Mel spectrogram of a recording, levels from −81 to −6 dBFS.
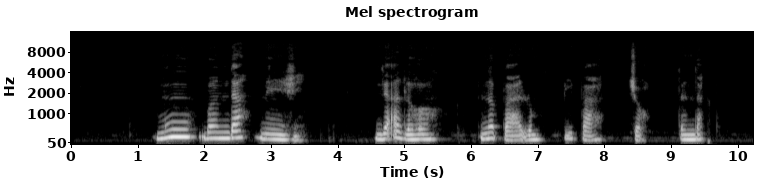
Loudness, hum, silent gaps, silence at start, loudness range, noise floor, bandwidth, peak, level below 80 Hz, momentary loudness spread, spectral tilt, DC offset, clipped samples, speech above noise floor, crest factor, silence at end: -23 LUFS; none; none; 1.3 s; 7 LU; -70 dBFS; 7.6 kHz; -8 dBFS; -64 dBFS; 16 LU; -9.5 dB/octave; under 0.1%; under 0.1%; 49 dB; 16 dB; 0.65 s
